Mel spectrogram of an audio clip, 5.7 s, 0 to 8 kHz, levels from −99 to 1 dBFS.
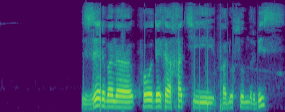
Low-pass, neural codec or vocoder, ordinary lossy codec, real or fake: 7.2 kHz; none; AAC, 32 kbps; real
